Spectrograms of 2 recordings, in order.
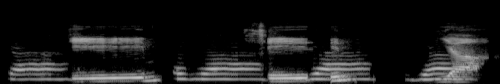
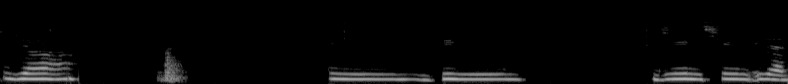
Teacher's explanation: জিহ্বার মধ্যকান উপরের তালুর সঙ্গে লাগিয়ে 3 হরফ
